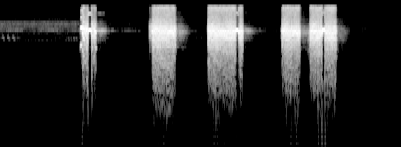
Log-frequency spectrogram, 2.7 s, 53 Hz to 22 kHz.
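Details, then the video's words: Black francolin call from 25 July 2020: one short harsh note followed by four longer rasping, noisy notes in a quick rhythmic phrase, loud and overdriven, with a faint high hiss before it. "kala teetar Awaz"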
